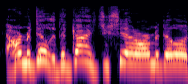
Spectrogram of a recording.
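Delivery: giddy dad voice, way up high; excited dad. Retold or imitated. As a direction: shout it out like a dad spotting an armadillo from the wheel. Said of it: "you know, being a dad".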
